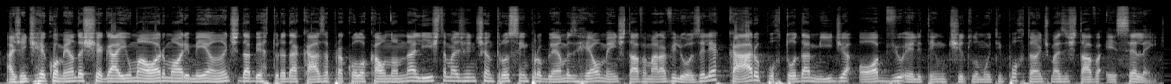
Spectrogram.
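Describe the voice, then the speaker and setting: A man's voice: medium pitch, fairly even intonation, fast talker, hardly any pauses. A man narrating a travel vlog, giving casual, upbeat restaurant recommendations. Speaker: travel vlogger.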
